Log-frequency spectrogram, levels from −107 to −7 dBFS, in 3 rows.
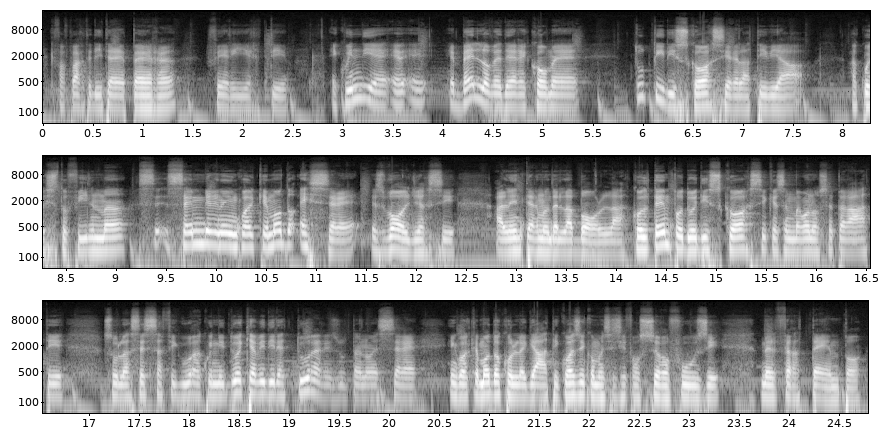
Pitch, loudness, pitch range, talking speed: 130 Hz, -17 LUFS, 125-140 Hz, 150 wpm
